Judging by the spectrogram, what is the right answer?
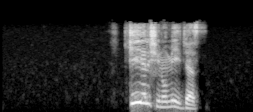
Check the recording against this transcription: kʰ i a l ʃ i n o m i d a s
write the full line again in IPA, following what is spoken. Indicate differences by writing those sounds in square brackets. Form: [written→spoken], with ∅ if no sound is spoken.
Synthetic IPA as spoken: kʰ i [a→e] l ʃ i n o m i [d→d͡ʒ] a s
